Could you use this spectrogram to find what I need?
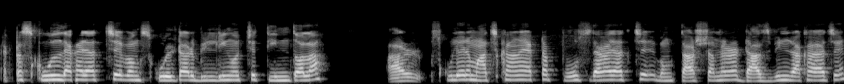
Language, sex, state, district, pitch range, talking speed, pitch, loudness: Bengali, male, West Bengal, North 24 Parganas, 185-210 Hz, 180 wpm, 200 Hz, -15 LUFS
